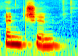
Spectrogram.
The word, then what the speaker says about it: Incheon: I think it's pronounced Incheon. – Incheon. – Incheon. Yeah. Like, awesome. Inchn. Incheon. – Incheon. – Yeah, according to Google.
